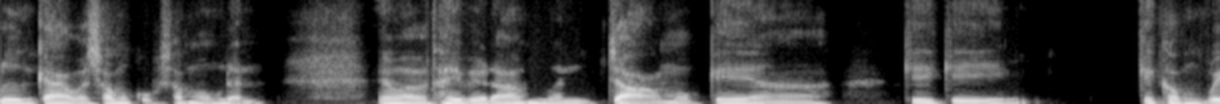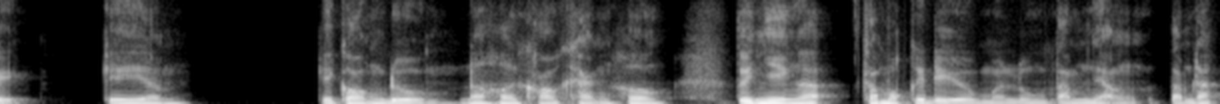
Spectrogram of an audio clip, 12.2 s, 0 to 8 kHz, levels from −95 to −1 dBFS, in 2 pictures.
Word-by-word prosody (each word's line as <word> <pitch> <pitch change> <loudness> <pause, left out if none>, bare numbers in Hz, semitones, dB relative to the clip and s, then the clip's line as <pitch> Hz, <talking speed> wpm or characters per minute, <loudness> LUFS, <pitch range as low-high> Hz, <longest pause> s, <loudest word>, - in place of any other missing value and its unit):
lương 140 -2 +3
cao 130 -2 +2
và 105 - -2
sống 135 +8 0
một - - +1
cuộc 120 - -11
sống 145 +4 -3
ổn 130 +1 -3
định, 100 - -3 0.6
nhưng 130 +1 +2
mà 110 -3 +1
thay 130 +3 +2
vì 120 -1 +2
đó 120 +5 +2
mình 110 -8 -2
chọn 95 +3 +2
một 95 -2 -5
cái, 145 +2 +1
ơ, 120 -4 -4 0.5
cái 140 0 +1
cái 145 -2 -1 0.7
cái 150 - -1
công 130 -3 -1
việc, 115 - -2 0.3
cái, 140 +1 +3
ơm, 130 -2 -2 0.7
cái 150 - 0
con 125 -3 +3
đường 95 -6 +3
nó 150 +3 +1
hơi 140 +1 +1
khó 145 +3 -1
khăn 130 -6 -3
hơn. 125 +2 +2 0.4
Tuy 150 - +7
nhiên 145 -1 +8
á, 165 +2 +5 0.2
có 170 - +4
một 155 -5 +4
cái 140 - +3
điều 100 -4 +2
mình 95 0 -5
luôn 110 +2 -4
tâm 120 0 -2
nhận, 95 -5 -3 0.2
tâm 110 +1 -2
đắc, 160 +3 -1
130 Hz, 230 wpm, -19 LUFS, 115-145 Hz, 0.7 s, nhiên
